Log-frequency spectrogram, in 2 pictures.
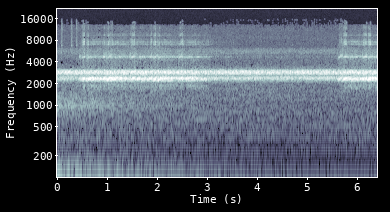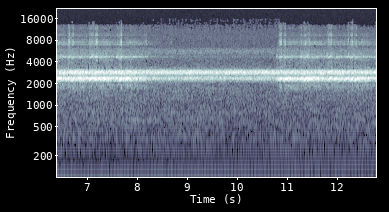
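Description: Insects calling in a steady, high-pitched drone, swelling with a faster pulsing about every five seconds.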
